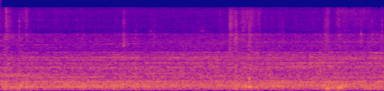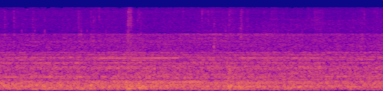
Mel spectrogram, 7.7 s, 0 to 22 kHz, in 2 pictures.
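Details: Pre-2003 Mini Cooper S R53, 115k miles, grinding noise since coilover install; wheel bearings, rotors, pads, tires and engine mounts fairly new; owner guesses slipping clutch; gritty grinding over road rumble with occasional knocks while driving, unconfirmed.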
